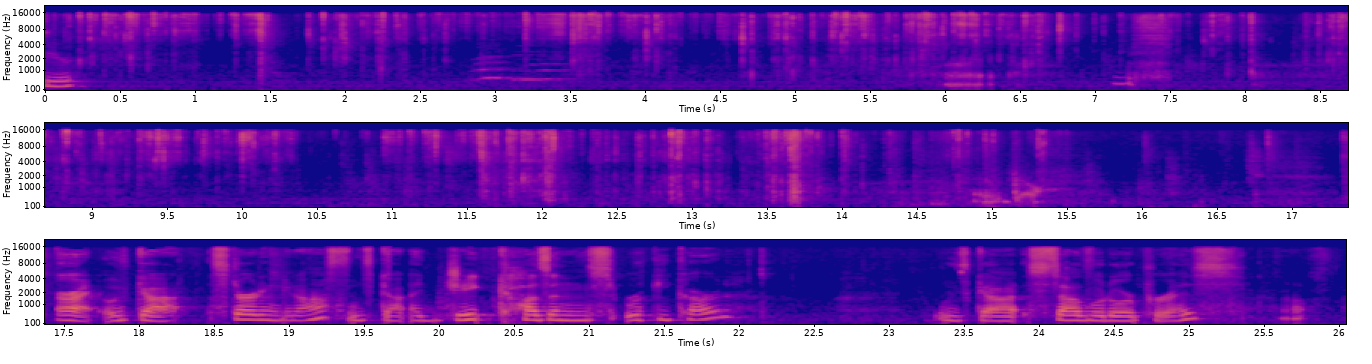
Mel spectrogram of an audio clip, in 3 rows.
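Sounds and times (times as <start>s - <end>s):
foil wrapper crinkling and tearing: 0.0s - 15.4s.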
